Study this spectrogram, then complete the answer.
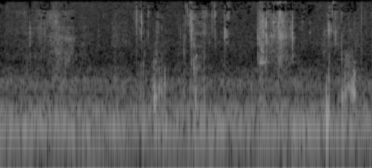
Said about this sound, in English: Bottled water going in.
